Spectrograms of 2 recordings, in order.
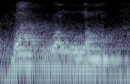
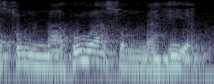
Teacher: أيضا في قراءة أبي عمرو ومن وافقه مثل قالون وأبي جعفر، فالواو والفاء إذا دخل على هو وهي سكنت الهاء · Shown in: first take · كقوله تعالى وهو الله في قراءة أبي عمرو يسكن الهاء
